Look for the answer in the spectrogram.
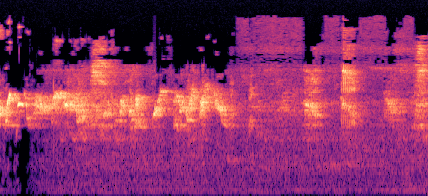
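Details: Red-whiskered bulbul singing short, warbled, liquid phrases that rise and fall. Bright notes come in quick bursts, with brief gaps between groups and a faint low hum beneath.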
